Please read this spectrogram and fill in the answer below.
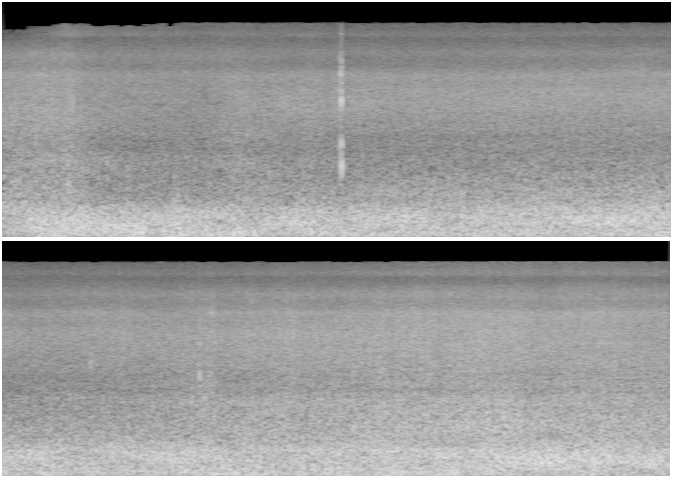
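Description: Wind buffeting the microphone over the steady wash of breaking surf, with one brief click about two and a half seconds in.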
